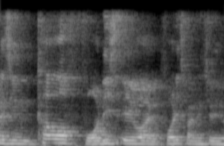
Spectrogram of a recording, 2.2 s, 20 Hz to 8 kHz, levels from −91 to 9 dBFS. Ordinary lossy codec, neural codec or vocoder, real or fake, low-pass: none; none; real; 7.2 kHz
